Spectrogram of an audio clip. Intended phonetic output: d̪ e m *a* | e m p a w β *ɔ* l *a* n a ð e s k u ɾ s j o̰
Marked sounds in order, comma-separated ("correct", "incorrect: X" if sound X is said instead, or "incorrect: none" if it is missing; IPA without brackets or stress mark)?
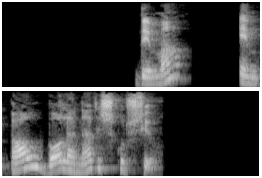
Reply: correct, correct, correct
